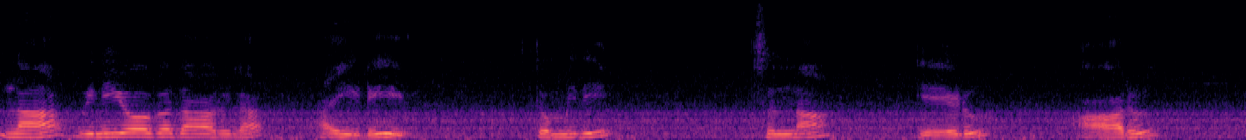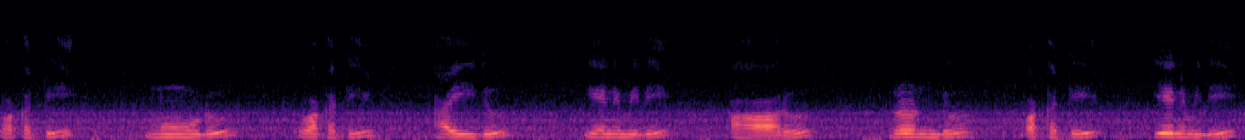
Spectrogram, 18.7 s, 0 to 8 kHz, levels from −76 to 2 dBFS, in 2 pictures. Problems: constant background noise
